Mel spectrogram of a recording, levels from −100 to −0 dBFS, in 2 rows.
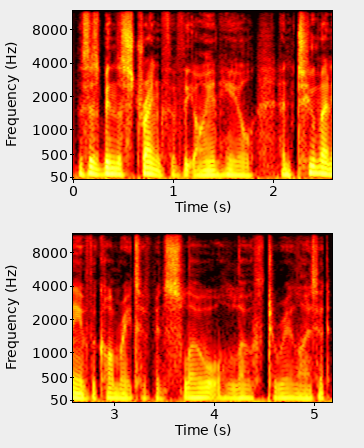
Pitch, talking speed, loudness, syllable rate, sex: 95 Hz, 265 wpm, -22 LUFS, 6.0 syllables/s, male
